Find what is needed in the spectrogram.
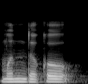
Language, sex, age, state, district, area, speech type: Telugu, male, 18-30, Telangana, Peddapalli, rural, read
